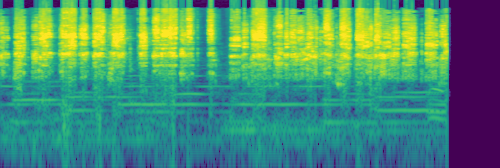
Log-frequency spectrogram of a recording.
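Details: Starlings (including common mynas) feeding in the wild give harsh, rasping, grating chatter in rapid bursts, several per second, with steady low tonal notes underneath; the sound cuts off abruptly near the end.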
